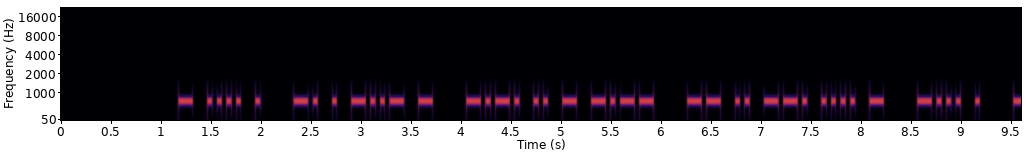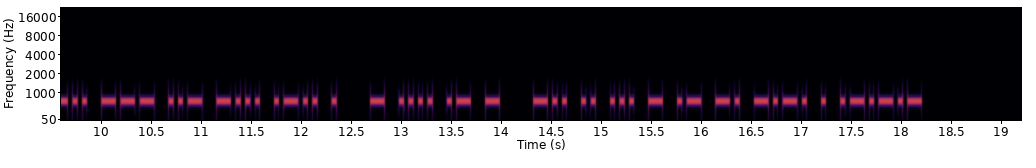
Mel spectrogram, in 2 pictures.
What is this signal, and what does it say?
Morse code, heard as a keyed tone, about 25 wpm, 700 Hz. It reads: THE NEXT CITY MIGHT BE DOUBLE THAT DISTANCE.
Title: Sentences from Top 1400 Words 25wpm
